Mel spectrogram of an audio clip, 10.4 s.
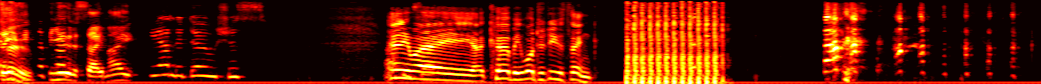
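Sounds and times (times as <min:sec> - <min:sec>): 
speech: 0:00.0 - 0:02.7, 0:03.8 - 0:06.0
gunshots: 0:06.3 - 0:07.3
people laughing: 0:08.3 - 0:10.3.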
